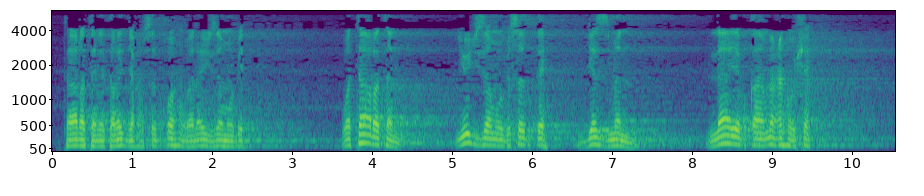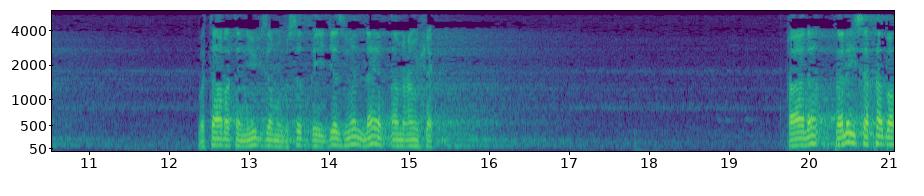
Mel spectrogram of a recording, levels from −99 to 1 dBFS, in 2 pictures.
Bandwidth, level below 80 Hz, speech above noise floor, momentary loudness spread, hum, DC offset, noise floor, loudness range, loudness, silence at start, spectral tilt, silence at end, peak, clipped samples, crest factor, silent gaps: 5.8 kHz; -58 dBFS; 38 dB; 21 LU; none; under 0.1%; -60 dBFS; 7 LU; -23 LUFS; 0.15 s; -8 dB/octave; 0 s; -6 dBFS; under 0.1%; 18 dB; none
